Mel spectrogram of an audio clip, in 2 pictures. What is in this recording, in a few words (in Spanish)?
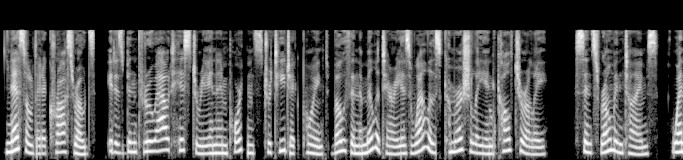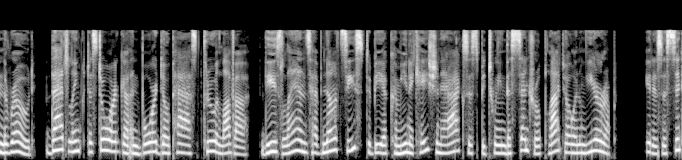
inglés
